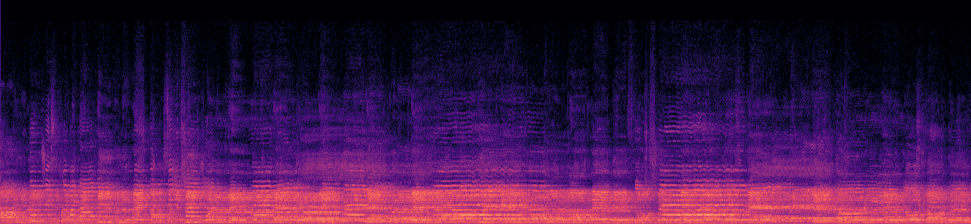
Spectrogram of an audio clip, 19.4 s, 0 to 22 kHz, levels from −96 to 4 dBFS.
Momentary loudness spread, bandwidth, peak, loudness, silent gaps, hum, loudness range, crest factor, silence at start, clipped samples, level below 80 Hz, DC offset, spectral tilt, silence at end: 6 LU; 13.5 kHz; -6 dBFS; -22 LUFS; none; none; 3 LU; 16 dB; 0 s; under 0.1%; -60 dBFS; 0.8%; -4 dB/octave; 0 s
